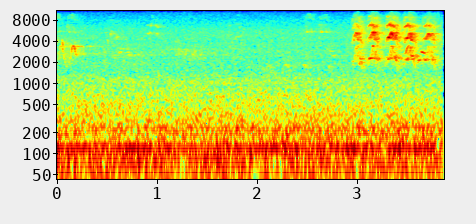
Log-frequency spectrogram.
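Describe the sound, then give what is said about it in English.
A bird chirps outdoors in a quick run of high, bright notes near the end. Before and beneath it runs a steady, faint outdoor hiss. “Oh, that's a good bird. I'm sure you heard that one.”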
